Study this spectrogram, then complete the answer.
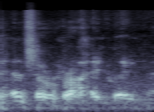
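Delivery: laughing whisper. Real, not acted. Repeats catchphrase through a laugh.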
